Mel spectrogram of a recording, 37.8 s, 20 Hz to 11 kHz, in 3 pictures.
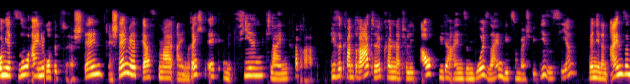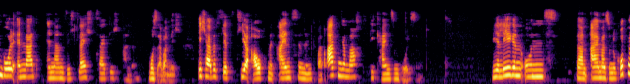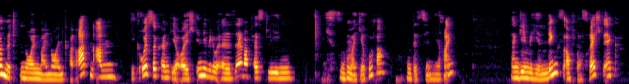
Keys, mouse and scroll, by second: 9.2-9.7 scroll up 1, 31.8 shift+scroll down 1, 33.3 ctrl+scroll up 1, 34.1 scroll down 1, 34.1 ctrl+scroll up 1.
